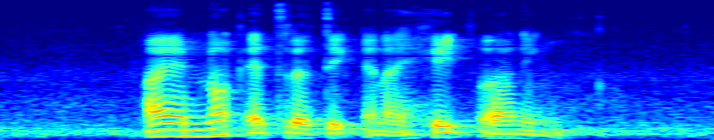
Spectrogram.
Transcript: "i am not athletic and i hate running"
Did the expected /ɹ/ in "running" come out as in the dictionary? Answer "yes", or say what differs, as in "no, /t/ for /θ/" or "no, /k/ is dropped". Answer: no, /l/ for /ɹ/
